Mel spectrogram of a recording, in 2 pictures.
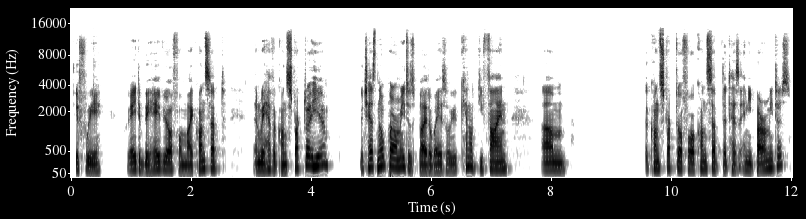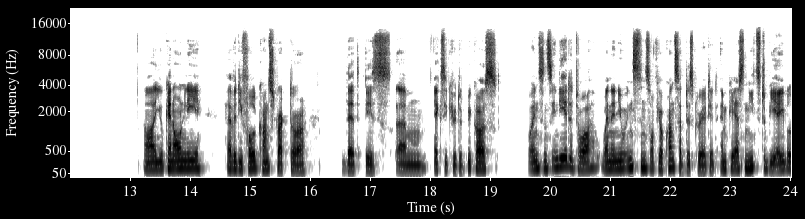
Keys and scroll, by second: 1.1 Down, 3.1 Down, 3.1 Up.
